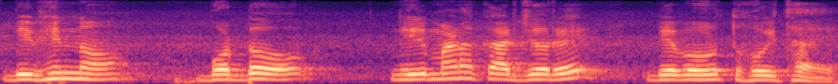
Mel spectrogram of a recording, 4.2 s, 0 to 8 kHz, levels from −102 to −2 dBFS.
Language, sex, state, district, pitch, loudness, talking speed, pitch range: Odia, male, Odisha, Malkangiri, 180 Hz, -14 LUFS, 85 wpm, 170-190 Hz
